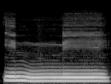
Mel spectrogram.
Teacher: ইন্নী এখানে নুনের উপর তাসদীদ আছে, এই নুন মুশাদ্দাদকে একালে পরিমাণ গুণনা করিয়া পড়তে হবে।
